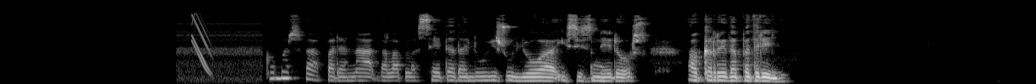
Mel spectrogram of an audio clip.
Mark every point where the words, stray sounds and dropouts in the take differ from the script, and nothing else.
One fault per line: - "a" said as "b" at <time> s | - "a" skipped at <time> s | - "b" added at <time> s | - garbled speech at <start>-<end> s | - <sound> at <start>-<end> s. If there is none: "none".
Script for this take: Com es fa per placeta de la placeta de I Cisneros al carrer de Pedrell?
- chirp at 1.9-2.1 s
- "placeta" said as "anar" at 3.5 s
- "Lluís Ulloa" added at 4.7 s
